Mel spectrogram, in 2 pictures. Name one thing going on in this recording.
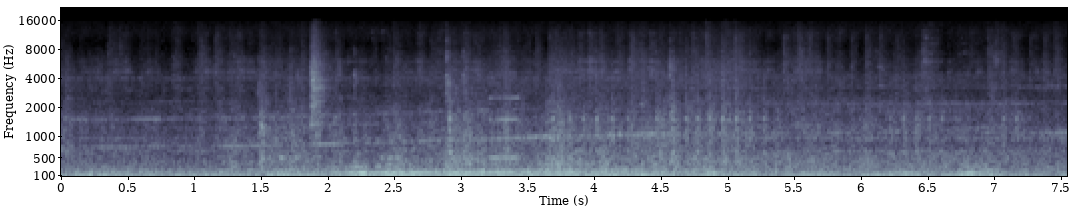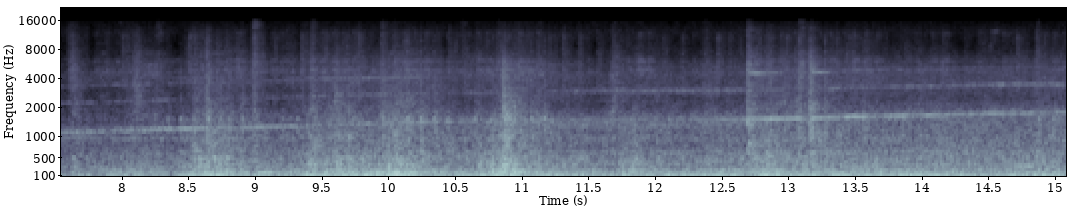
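A bus engine hums and whines as the bus drives along a street.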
